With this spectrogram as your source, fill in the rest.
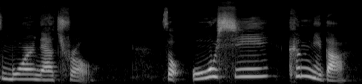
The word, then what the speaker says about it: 옷이: So 옷이 큽니다. Remember, this bracket is the signal of the pronunciation, not the writing form. So when you write, this is correct, but when you pronounce, this is correct.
